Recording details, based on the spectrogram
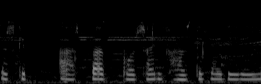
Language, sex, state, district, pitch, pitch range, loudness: Hindi, female, Bihar, Darbhanga, 240 Hz, 230-245 Hz, -44 LUFS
